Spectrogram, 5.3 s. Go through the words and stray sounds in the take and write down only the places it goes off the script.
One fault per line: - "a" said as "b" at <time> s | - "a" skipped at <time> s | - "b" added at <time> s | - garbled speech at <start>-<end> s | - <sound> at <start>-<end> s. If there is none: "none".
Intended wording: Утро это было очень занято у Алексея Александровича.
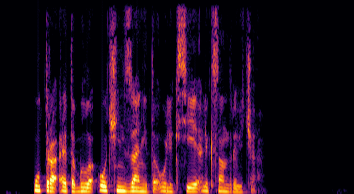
none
